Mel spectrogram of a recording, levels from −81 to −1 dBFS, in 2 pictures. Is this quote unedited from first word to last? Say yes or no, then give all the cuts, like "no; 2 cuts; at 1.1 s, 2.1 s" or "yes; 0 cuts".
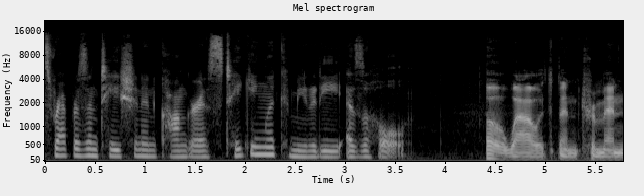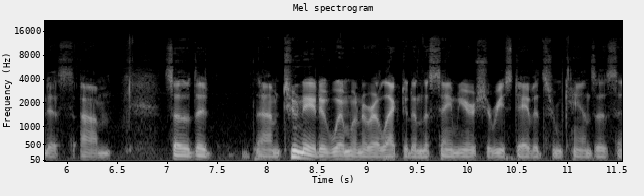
yes; 0 cuts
